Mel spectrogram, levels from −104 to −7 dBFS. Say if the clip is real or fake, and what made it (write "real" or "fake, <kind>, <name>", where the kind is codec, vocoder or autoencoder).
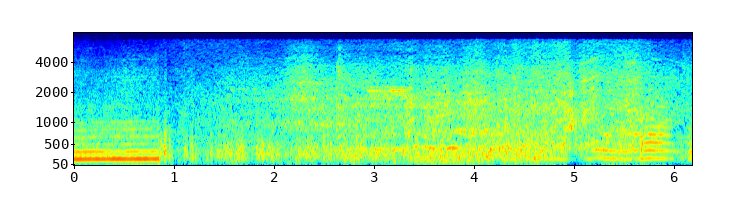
real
